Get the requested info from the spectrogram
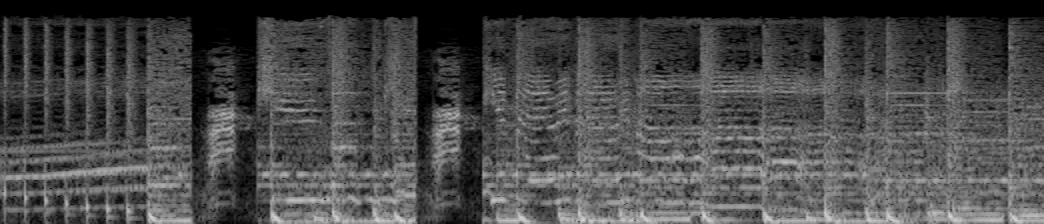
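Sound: duck quacking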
